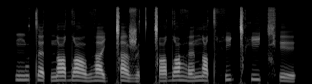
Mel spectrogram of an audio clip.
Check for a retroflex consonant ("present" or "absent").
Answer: present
